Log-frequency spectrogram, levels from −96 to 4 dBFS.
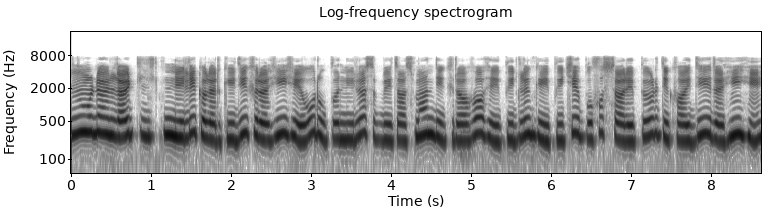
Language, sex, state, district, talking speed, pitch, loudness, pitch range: Hindi, female, Bihar, West Champaran, 175 wpm, 255 Hz, -14 LUFS, 230-285 Hz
